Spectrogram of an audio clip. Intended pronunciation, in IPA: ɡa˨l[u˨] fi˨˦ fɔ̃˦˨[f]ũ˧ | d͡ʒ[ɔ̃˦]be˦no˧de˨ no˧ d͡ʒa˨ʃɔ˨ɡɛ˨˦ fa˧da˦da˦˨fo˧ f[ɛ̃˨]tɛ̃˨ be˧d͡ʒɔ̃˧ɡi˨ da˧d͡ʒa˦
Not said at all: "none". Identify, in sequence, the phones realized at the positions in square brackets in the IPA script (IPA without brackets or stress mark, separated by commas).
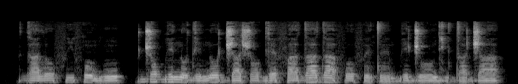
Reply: o˨, b, ɔ˦, ɛ̃˨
